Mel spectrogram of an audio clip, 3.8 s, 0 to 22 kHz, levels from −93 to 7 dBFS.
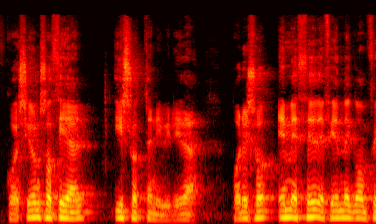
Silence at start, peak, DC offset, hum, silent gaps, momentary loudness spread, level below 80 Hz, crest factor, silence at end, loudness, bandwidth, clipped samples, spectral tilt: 0.1 s; -10 dBFS; under 0.1%; none; none; 10 LU; -62 dBFS; 18 dB; 0 s; -28 LUFS; 17 kHz; under 0.1%; -5 dB/octave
